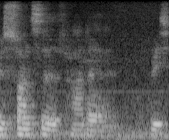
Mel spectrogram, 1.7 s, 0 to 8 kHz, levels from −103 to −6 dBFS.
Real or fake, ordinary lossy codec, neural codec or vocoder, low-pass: real; none; none; none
